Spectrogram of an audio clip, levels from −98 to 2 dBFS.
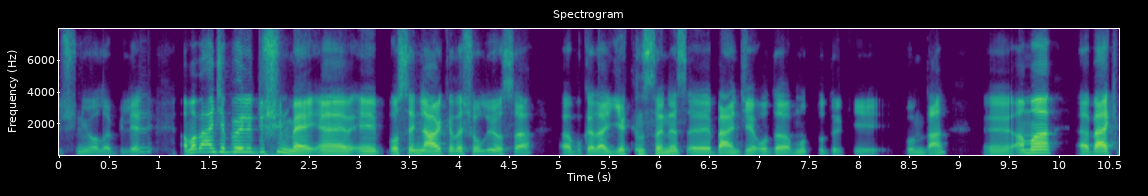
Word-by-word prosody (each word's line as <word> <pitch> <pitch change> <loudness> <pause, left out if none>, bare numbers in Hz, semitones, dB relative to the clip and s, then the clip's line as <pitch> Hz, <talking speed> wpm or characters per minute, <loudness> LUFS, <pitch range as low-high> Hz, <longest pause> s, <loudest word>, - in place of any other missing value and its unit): düşünüyor 115 0 -12
olabilir. 100 - -9 0.3
Ama 215 +2 +1
bence 240 0 +1
böyle 235 -2 +2
düşünme. 165 - +2
Eee, 135 +1 +1
eee, 145 -1 -1
o 155 +1 0
seninle 170 0 0
arkadaş 155 +1 +2
oluyorsa, 165 +3 -3 0.3
aaa, 115 +1 -4
bu 130 - -16
kadar 125 -1 +1
yakınsanız, 125 +3 -2
eee, 120 -1 -1
bence 115 +2 +1
o 115 -1 -8
da 115 -1 -1
mutludur 110 -3 -12
ki 95 -1 -10 0.3
bundan. 95 -2 -3 0.4
Eee, 110 +1 -5
ama, 195 +3 +6 0.3
eee, 125 - +2
belki 160 0 +7
130 Hz, 155 wpm, -25 LUFS, 115-170 Hz, 0.4 s, belki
